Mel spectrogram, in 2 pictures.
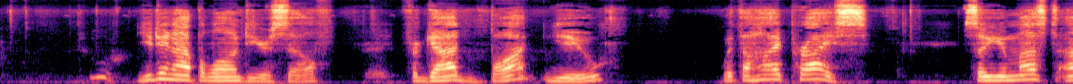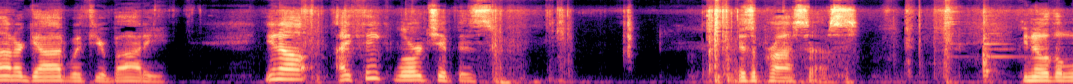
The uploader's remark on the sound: Brown Bag In The Van!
